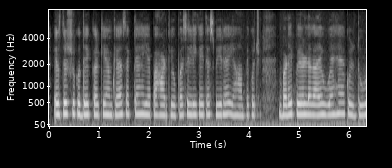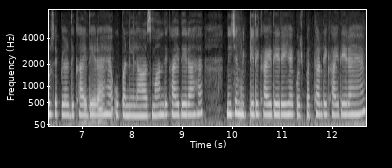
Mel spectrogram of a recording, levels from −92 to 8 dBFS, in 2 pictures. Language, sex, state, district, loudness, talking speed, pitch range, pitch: Hindi, female, Jharkhand, Sahebganj, -18 LUFS, 245 wpm, 225-240 Hz, 235 Hz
